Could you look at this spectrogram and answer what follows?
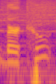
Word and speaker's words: Berkut: Yes, I am calling him Berkut now because someone was nice enough to actually tell me how to say his name.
